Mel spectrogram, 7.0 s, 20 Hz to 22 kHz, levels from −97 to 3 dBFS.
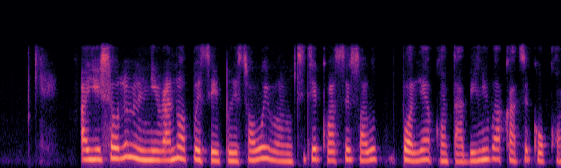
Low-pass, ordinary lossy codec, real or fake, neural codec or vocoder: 7.2 kHz; Opus, 24 kbps; fake; codec, 16 kHz, 1.1 kbps, Voila-Tokenizer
